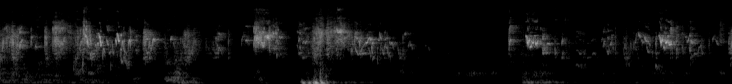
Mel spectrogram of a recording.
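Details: Pet budgies give a continuous, rolling flow of buzzy warbles, clicks and sharp chirps, recorded with background noise for relaxation. One short thud breaks in, then a near-silent gap before the chattering resumes.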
